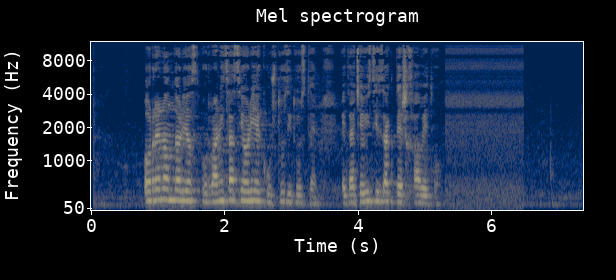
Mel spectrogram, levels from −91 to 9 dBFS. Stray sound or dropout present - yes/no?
no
